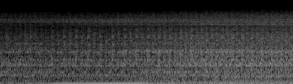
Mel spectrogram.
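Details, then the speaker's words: 2012 VW Tiguan GDI turbo that stalled with suspected low oil pressure: steady fast knocking, about three to four per second, over rough idle; massive rod knock, engine judged finished. "Is this death of a Volkswagen? I think so. This is ridiculous. That's a massive rod knock there."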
